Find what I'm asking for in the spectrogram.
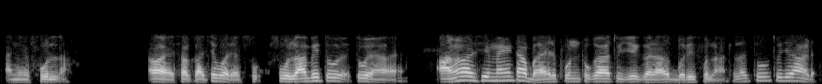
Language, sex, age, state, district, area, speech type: Goan Konkani, male, 18-30, Goa, Salcete, urban, conversation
